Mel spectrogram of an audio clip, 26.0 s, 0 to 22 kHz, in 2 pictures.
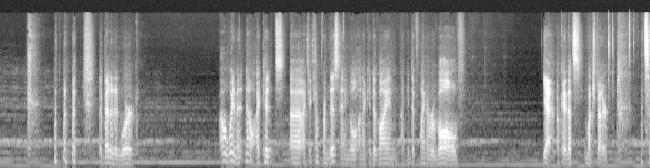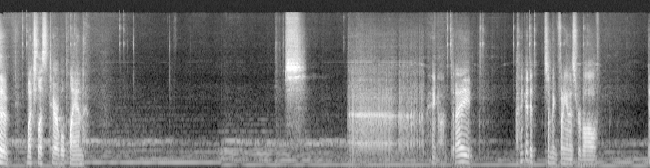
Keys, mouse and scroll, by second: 4.0 middle click, 6.2 middle click, 7.1 middle click, 12.6 click, 13.4 click, 14.3 click, 15.4 click, 16.4 Return, 17.2 ctrl+1, 18.6 ctrl+4, 21.9 click, 22.5 click, 23.2 click, 24.2 click.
